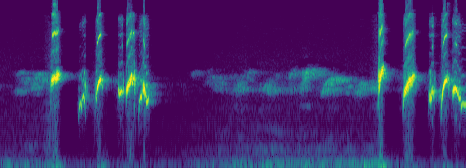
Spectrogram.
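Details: A wild-caught red-whiskered bulbul, worked up to sing for contest training, gives two energetic bursts of rapid, bright, up-and-down whistled notes separated by a stretch of soft warbling and low rumble.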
